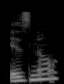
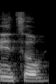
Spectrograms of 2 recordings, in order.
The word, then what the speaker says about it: Insel: Um, you mentioned Tom Isnell. Is that how you say it? Insel. Yeah, Insel. Insel.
